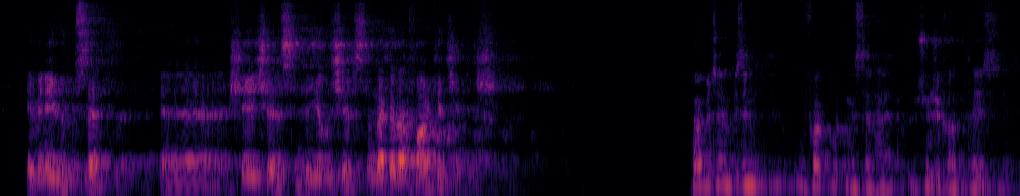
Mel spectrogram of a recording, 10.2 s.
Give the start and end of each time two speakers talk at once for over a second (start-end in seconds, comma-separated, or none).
none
